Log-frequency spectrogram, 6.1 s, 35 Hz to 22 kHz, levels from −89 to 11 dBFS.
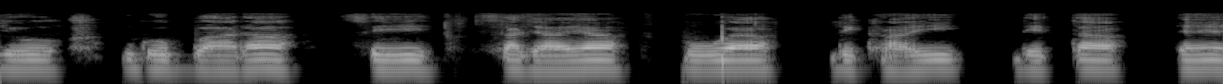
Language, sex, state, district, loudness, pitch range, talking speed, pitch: Hindi, male, Bihar, Lakhisarai, -30 LUFS, 110-115 Hz, 80 wpm, 110 Hz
